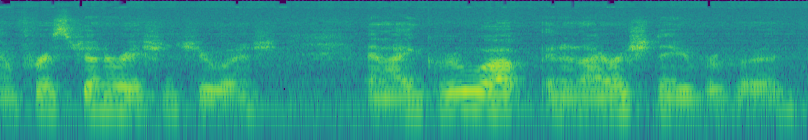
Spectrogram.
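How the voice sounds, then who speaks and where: Amid noticeable background noise and audible room echo, a woman with an American accent speaks at a moderate pace with monotone, flat intonation and a very deep, low pitch. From New England, US. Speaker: bodywork practitioner. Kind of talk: interview. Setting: filmed interview.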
